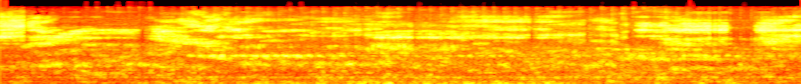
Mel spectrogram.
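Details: Daihatsu Cuore with a persistent noise that remained after new alternator and timing bearings and with the booster pipe removed: a high, wavering whine rises and fades over the running engine, traced to air-con pipes connected the wrong way round.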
